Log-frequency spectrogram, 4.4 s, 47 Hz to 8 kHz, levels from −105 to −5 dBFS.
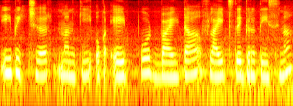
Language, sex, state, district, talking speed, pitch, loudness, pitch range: Telugu, female, Telangana, Karimnagar, 135 wpm, 210 Hz, -15 LUFS, 200-235 Hz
